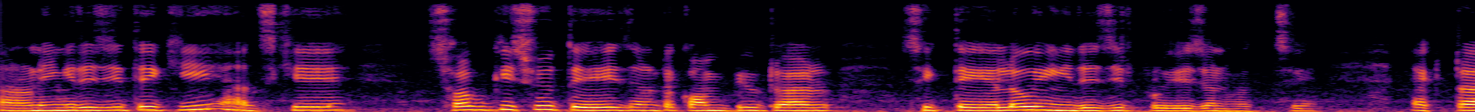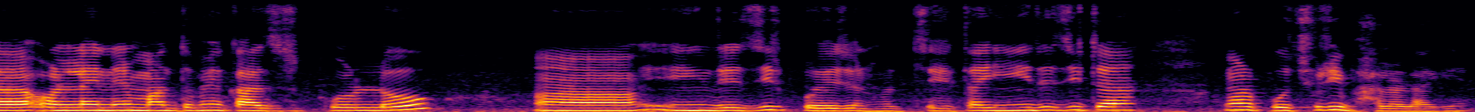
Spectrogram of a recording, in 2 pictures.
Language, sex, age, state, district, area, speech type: Bengali, female, 45-60, West Bengal, Bankura, urban, spontaneous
